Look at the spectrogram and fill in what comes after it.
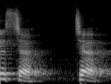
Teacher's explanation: Às vezes você vai até ouvir used to, com esse som mais do schwa, que é um som, inclusive, que só tem lá, só tem no inglês, e a gente não tem esse som na nossa língua.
